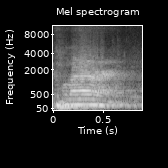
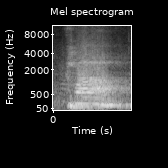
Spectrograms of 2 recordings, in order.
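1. Nguyên âm giống âm trong từ "her". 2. Nguyên âm giống âm trong từ "car". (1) "maybe American speakers will say clerk" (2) "Clark in British English"

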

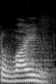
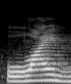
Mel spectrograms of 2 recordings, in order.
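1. पहली ध्वनि में निचला होंठ दाँतों से लगता है। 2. पहली ध्वनि गोल होंठों से बनती है। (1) "not wine" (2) "you have to round your lips and pronounce"

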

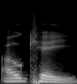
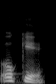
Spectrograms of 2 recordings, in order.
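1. এটি একটি গড়িয়ে যাওয়া 'ei' ধ্বনি দিয়ে শেষ হয়। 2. এটি একটি ছোট, সাদামাটা 'e' ধ্বনি দিয়ে শেষ হয়। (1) "তারা বলে ওকেই, নট ওকে" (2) "আমরা বলি"

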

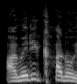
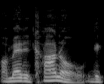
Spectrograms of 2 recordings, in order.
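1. 'ca' 음절은 강세가 없어요. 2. 'ca' 음절은 강세가 있어요. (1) "우리는 보통 아메리카노 이렇게 하는데" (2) "미국 사람들은 아메리카노. 카자에 강세를 넣어서 합니다"

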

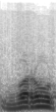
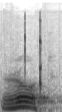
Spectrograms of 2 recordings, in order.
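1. r ಗಿಂತ ಮುನ್ನ w sound ಹೇಳಲಾಗುತ್ತೆ. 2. ಪದ ನೇರವಾಗಿ r ನಿಂದ ಶುರುವಾಗುತ್ತೆ. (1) "ವ ರೋಟ್ ಅಂತ ಹೇಳಲ್ಲ" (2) "ಡಬ್ಲ್ಯೂ ಹೇಳಲ್ಲ"

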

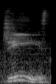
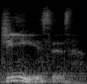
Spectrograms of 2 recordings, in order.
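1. คำนี้ออกเสียงแบบย่อ 2. คำนี้ออกเสียงแบบเต็มคำ (1) "หรือสั้นๆว่า" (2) "เขาอ่านว่า"

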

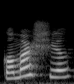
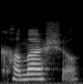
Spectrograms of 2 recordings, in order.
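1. শেষের অংশটি দুই ভাগে বলা হয়, shee-al। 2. শেষের অংশটি এক ভাগে বলা হয়, shal। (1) "আমরা বলি commercial" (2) "but it's actually commercial"

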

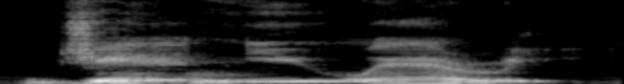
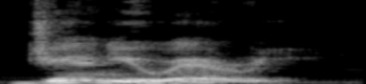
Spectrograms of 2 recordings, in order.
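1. A palavra é dita devagar. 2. A palavra é dita em velocidade normal. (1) "uma vez devagarinho" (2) "a outra normal"

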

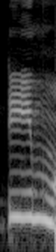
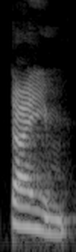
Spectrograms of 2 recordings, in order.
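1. स्वर 'ee' सारखा वाटतो. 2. स्वर 'eye' सारखा वाटतो. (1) "मी टीम वाचला" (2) "आई आहे उच्चार"

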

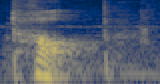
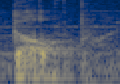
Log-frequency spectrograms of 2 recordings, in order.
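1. La t si dice con un soffio d'aria. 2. La t si dice senza un soffio d'aria. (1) "Come in top" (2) "Non è top"

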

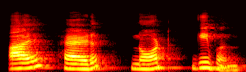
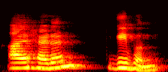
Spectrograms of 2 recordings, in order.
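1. Had आणि not हे दोन पूर्ण शब्द म्हटले जातात. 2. Had आणि not एकत्र होऊन एक शब्द होतो, hadn't.

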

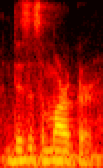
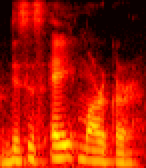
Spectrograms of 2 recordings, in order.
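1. El artículo tiene un sonido 'uh' reducido. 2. El artículo tiene un sonido 'ay' completo. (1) "cuando estás hablando de manera fluida, normalmente no lo pronuncias como A, sino como A" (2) "Si quieres enfatizar en que solamente es uno, eh, la letra A o el artículo A se pronuncia como A"

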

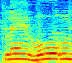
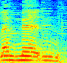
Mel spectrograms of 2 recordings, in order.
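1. 2番目の母音は o の音に近いです。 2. 2番目の母音は e の音に近いです。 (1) "レモンじゃなく" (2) "メの音の方が近いですね"

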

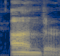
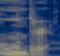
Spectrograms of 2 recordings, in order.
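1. La primera vocal suena como 'ah'. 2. La primera vocal suena como 'oo'. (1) "Se dice under" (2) "no under"

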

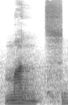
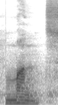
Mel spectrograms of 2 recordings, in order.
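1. يأتي صوت t مباشرةً قبل الـ s الأخيرة. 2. يأتي صوت t مباشرةً قبل الـ s الأخيرة.

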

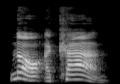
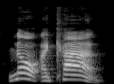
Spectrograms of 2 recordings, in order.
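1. 미국 억양으로 말한 거예요. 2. 미국 억양으로 말한 거예요.

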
